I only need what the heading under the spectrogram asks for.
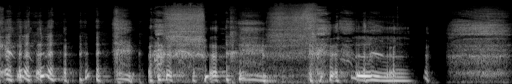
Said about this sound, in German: Oh Gott, ich darf echt viele Huster rausschneiden.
